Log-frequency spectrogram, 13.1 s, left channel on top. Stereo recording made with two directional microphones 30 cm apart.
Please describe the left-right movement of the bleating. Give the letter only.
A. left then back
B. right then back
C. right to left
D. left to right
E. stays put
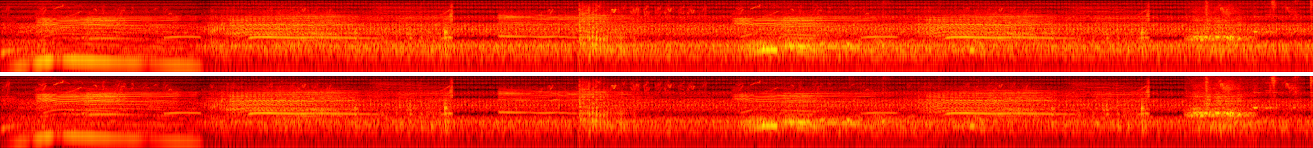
A.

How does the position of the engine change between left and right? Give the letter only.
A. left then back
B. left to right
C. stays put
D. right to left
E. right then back
C.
